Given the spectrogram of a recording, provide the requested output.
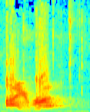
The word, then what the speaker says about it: AIRA: I did want to say that the it's called the IRA program, and you're right, it is A-I-R-A. They pronounce it, they pronounce it IRA, apparently.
